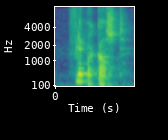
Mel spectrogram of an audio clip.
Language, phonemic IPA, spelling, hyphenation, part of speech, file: Dutch, /ˈflɪ.pərˌkɑst/, flipperkast, flip‧per‧kast, noun, Nl-flipperkast.ogg
- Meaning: 1. a pinball machine 2. pinball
